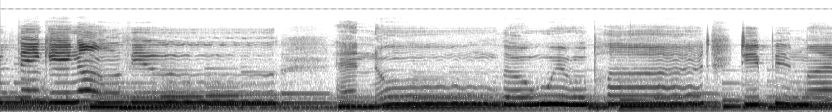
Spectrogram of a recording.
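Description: A slow, gentle song: a woman's voice holds long notes over acoustic guitar and a sustained low accompaniment.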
